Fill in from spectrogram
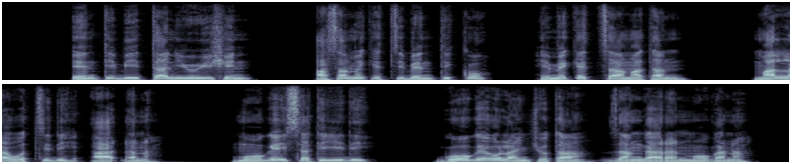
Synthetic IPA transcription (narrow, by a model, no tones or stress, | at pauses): ʔɛnt̪ːɪbiːt̪ːɐnjujɪʃɪn | ʔɐsɐmɛkʼɛt͡sːɪbɛnt̪ːɪkːɔ | hɛmɛkʼɛt͡sːaːmɐt̪ɐn | mɐlːɐwɔt͡sːɪd̪ɪaːɗːɐ̰nɐ̰ | mo̞ːɡɛjsːɐt̪ɪjɪd̪ɪ | ɡo̞ːɡɛɔlɐnt͡ʃːɔt̪azɐŋɡaːɾɐnmo̞ːɡɐnɐ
